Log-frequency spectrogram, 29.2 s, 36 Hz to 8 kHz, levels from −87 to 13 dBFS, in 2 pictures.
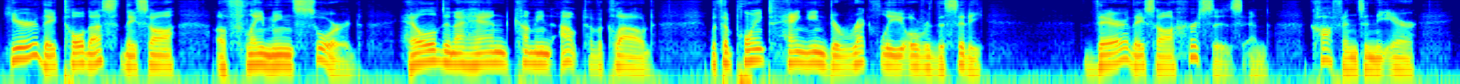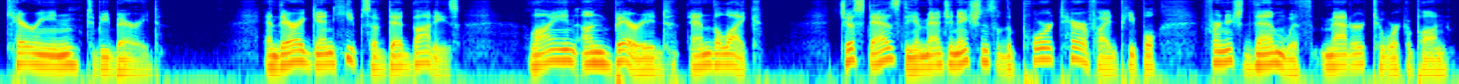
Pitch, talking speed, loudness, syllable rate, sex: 120 Hz, 140 wpm, -18 LUFS, 4.3 syllables/s, male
